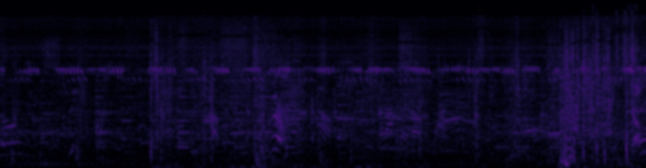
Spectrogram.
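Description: Horse hooves clip-clop in a steady rhythm as a rider moves off in the Red Dead Redemption video game, mixed with in-game sounds and voices talking over the hoofbeats.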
